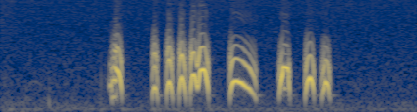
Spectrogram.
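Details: A Leach's storm petrel calls from inside its burrow, heard up close: a hurried run of about seven gruff, chattering syllables, one a drawn-out arched note, with nothing else audible.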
